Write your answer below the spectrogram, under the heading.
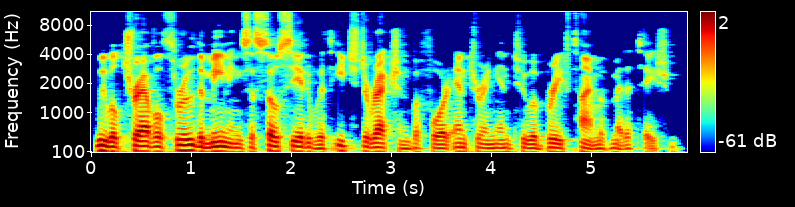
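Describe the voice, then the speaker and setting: A man leading a scripted, poetic guided meditation at a worship service, with measured, reflective phrasing. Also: deep voice, fairly even intonation, darkish tone. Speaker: worship leader at a fellowship.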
